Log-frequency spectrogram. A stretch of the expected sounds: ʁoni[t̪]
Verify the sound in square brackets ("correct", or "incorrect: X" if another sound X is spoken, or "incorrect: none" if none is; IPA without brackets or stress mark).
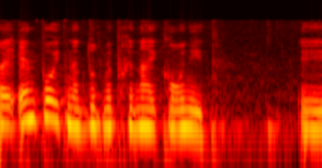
correct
